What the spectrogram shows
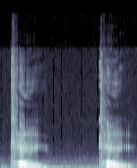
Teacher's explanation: the K consonant is an air puff sound, meaning it's made with a tiny puff of air, and you want to make sure that K gets the puff of air, or else it may sound more like gay.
